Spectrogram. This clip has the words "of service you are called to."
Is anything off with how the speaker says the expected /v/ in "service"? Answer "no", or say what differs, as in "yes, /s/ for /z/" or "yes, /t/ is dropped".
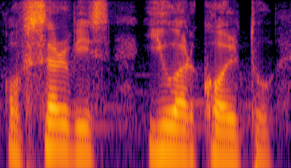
no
